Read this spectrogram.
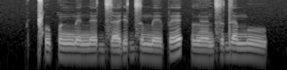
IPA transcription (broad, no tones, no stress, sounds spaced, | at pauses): ǁ u p ə̃ ŋ͡m e n e d͡z ɛ ɾʲ ə d͡z ə m e p e | l ɛ̃ d͡z ə d ɛ m u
